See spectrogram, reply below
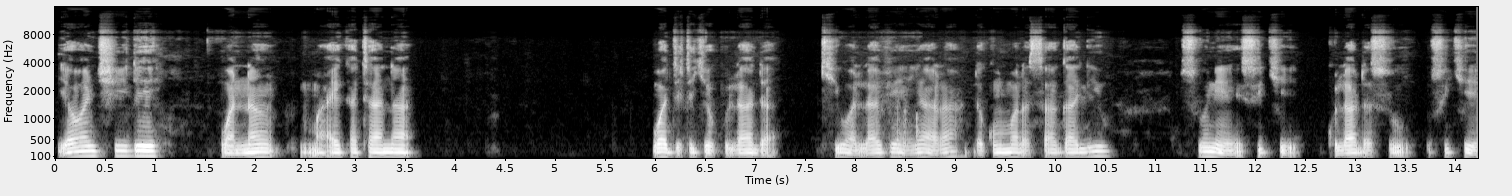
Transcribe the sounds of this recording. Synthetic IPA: jɐ˦wɐ˦nt͡ʃiː˦deː˦ | wʔɐ˨nːɐ˦m | ma̰˦ʔa̰˦jkɐ˦taː˦na˦ | wʔɐ˦d͡ʒe˨tɐ˦kʲeː˨kʷʊ˨laː˦da̰˨ | kʲʰiː˦wɐ˨nlaː˦ɸɪ˦jɐ˨ɲjaː˦˨ɽaː˦da˨kʷʊ˦ma˦mɐ˦ɾɐ̰˨sa̰ː˦ɡaː˦lɪ˦juː˦ | suː˦neː˨sʊ˦kʲʰḛː˨ | kʷʊ˨laː˦da˨sṵ˦sʊ˦kʲʰeː˨

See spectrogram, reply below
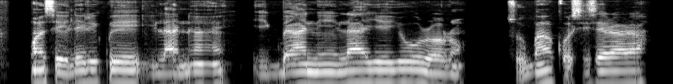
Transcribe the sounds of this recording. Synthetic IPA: w̃ɔ̃˧˦se˧˨le˨˦ɾi˦k͡pe˦ḭ˦˨la˨nã˨˦ | i˦˨ɡ͡ba˨˦nĩ˧˦la˦je˦joː˦˨ɾɔ˧ɾ̃ũ˨ | sṵ˨ɡ͡bã˨˦ko˦˨si˨˦s̬ɛ˦ɾa˦ɾa˦

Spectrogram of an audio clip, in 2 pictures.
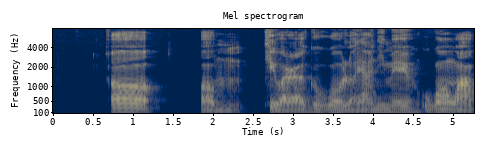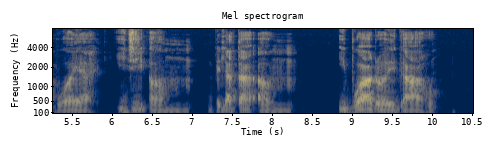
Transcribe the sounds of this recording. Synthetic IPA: ɔ˦ | ɔ˨m̩˨ | kʰe˨wa˨ɾa˨˦ɡʊ˦ɡʷo˦lɔ˨ja˦ni˦me˦ʊ˦ɡʷɔ˦ŋʷa˨a˨bʊ˨ɔ˦ja˦ | i˦d͡ʒi˦ʔɔ˨m̩˨ | bɪ˨la˦ta˦˨m̩˨ | i˦bʊ˦a˦ɾɔ˨ɪ˦ɡa˨a˦ɦʊ˨

